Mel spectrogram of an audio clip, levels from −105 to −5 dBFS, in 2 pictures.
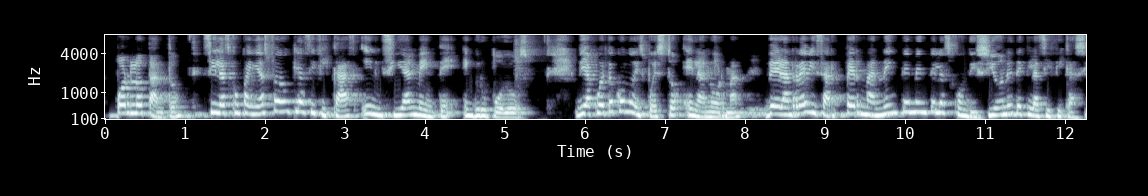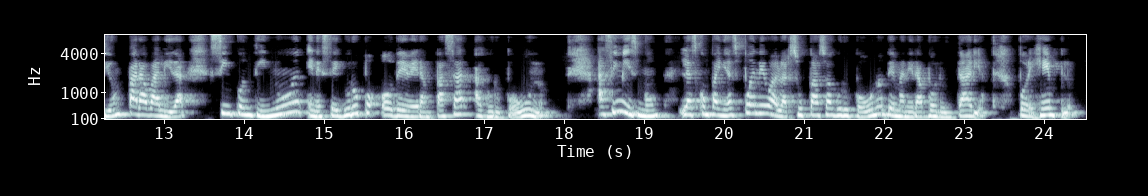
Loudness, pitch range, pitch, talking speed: -13 LUFS, 200-280 Hz, 230 Hz, 135 wpm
